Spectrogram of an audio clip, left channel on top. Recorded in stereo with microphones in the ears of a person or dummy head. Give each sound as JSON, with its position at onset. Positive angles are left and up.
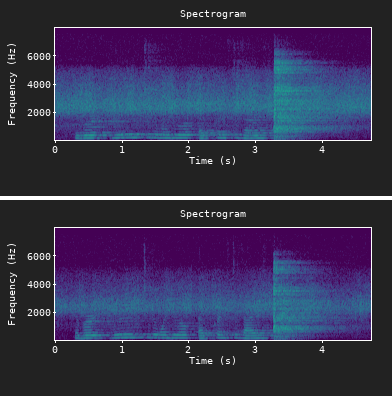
{"t": 0.3, "sound": "a woman speaking", "side_deg": -60, "distance_m": 0.7}
{"t": 3.3, "sound": "tapping", "side_deg": -65, "distance_m": 2.5}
